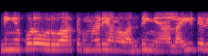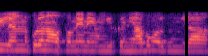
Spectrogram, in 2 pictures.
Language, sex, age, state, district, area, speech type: Tamil, female, 18-30, Tamil Nadu, Ariyalur, rural, conversation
